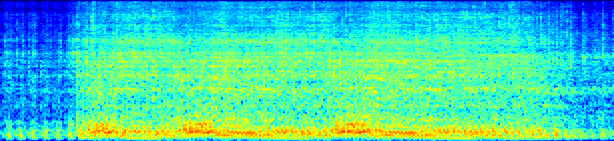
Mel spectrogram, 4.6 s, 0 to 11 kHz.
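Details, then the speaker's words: Polaris Sportsman 450 ATV with original Mikuni carb and new spark plug, idling with no choke: busy, fast light clicking over the idle the whole time it runs; owner suspects starter clutch rollers, cause unconfirmed. "I don't know what the hell that clicking is. Sounds like the starter clutch rollers banging around."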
